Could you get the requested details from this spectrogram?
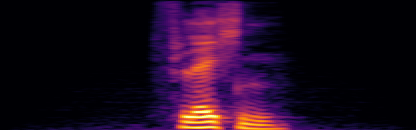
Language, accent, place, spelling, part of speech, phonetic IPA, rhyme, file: German, Germany, Berlin, Flächen, noun, [ˈflɛçn̩], -ɛçn̩, De-Flächen.ogg
- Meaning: plural of Fläche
